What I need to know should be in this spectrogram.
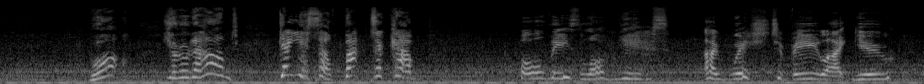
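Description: A young woman speaks quietly and calmly.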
